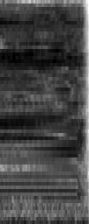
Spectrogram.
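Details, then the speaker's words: Andis GTX EXO T-edger clipper after replacing the broken blade bracket: clean steady high buzz, even pitch, no rattle or chatter, then off; gap gone, blade seated, running smooth. "now we ain't got no more Gap the blade on there is already SI nice we back in the game yeah buddy things running smooth too"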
